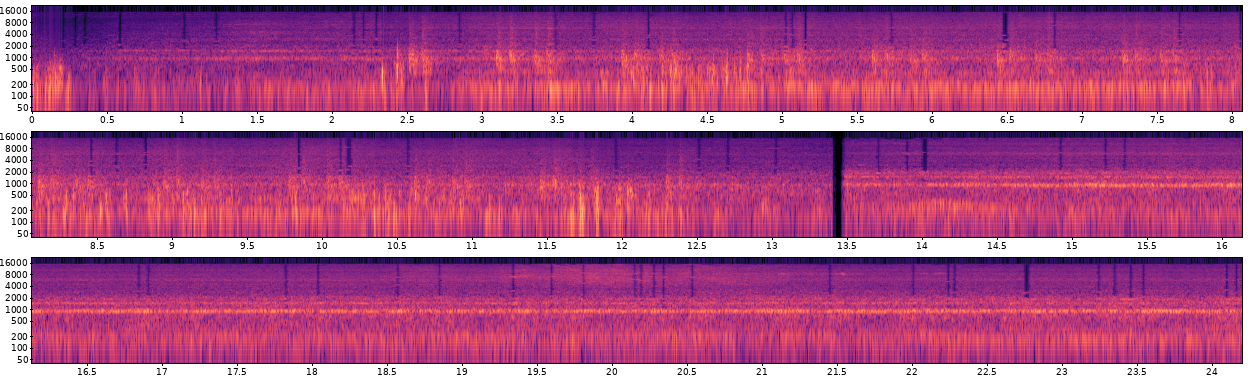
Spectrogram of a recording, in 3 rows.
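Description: Shinkansen trains at speed. An E7-series train runs past with a steady rumble and a rapid run of sharp wheel clicks. About halfway through there is an abrupt cut, after which a coupled E5- and E6-series train approaches with a steady, even, high-pitched whine over its rumble.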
